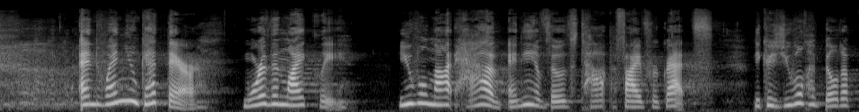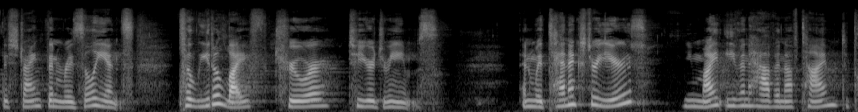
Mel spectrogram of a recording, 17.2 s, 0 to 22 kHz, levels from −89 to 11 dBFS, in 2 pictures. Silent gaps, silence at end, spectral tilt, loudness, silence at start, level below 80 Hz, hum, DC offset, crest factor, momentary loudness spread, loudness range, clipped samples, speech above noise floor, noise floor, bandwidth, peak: none; 0 s; -3 dB/octave; -23 LUFS; 0 s; -70 dBFS; none; under 0.1%; 24 dB; 17 LU; 7 LU; under 0.1%; 35 dB; -59 dBFS; 16 kHz; 0 dBFS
